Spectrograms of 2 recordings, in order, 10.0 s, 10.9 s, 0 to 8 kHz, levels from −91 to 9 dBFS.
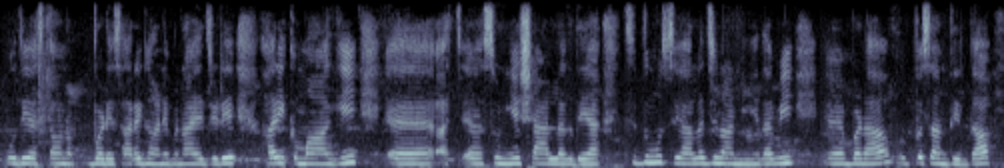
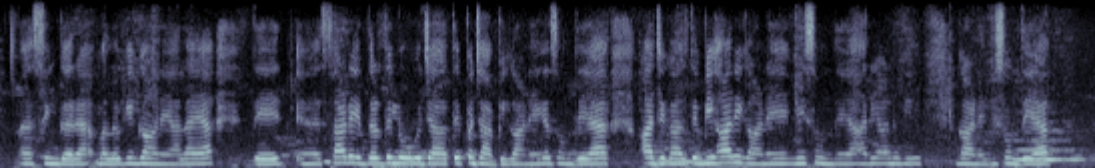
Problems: constant background noise, background conversations at intervals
